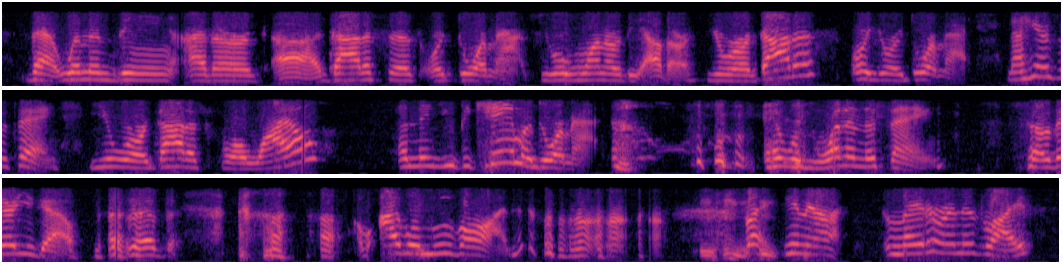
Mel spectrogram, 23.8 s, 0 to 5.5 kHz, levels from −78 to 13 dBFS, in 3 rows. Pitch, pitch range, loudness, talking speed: 230 Hz, 200-275 Hz, -22 LUFS, 150 wpm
